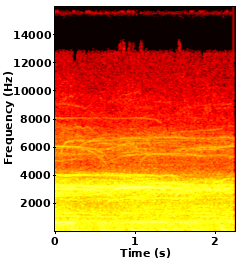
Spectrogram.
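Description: Steady roar of a stadium crowd on a football match broadcast, with a low, regular beat of background music underneath.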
